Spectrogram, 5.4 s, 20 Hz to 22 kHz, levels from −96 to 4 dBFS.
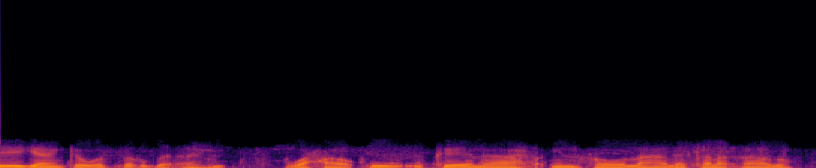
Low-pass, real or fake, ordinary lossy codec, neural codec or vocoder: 3.6 kHz; real; Opus, 16 kbps; none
